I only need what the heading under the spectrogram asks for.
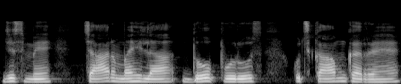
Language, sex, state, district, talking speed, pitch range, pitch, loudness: Hindi, male, Jharkhand, Ranchi, 150 wpm, 130-140 Hz, 130 Hz, -15 LUFS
